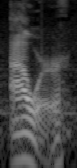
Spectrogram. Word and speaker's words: hour: two hours, three hours, hour is spelled h o ur. But because it sounds like a that's a vowel. The first letter is an H, but the sound is an O, right?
